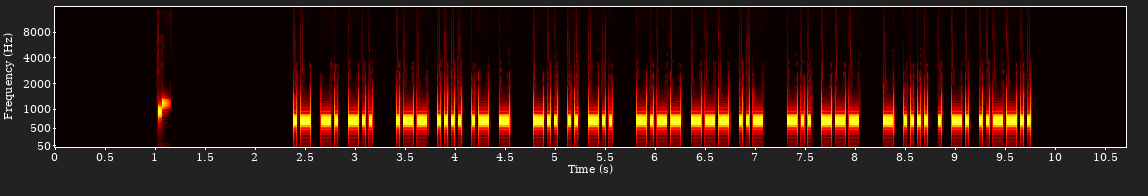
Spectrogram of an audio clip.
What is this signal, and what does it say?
Morse code, heard as a keyed tone, about 34 wpm, 700 Hz. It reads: AND WHAT DID YOU DO THEN?
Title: Sentences from Top 100 Words 35wpm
